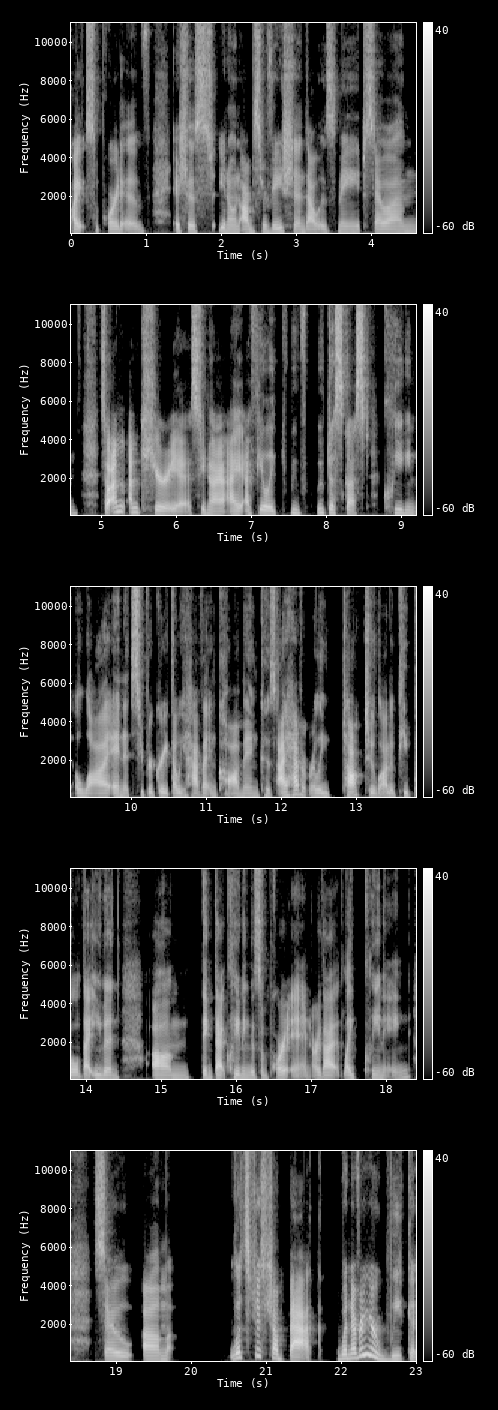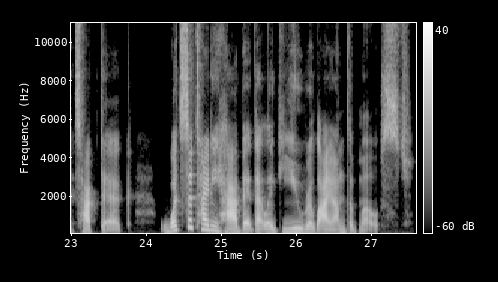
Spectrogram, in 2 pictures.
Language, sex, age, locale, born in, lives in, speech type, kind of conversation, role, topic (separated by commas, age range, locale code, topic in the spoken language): English, female, 25-29, en-US, United States, United States, conversation, unstructured, none, What small daily habit keeps you grounded during busy weeks, and how can we support each other?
